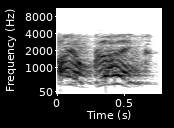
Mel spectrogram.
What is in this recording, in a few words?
blinded, pirate; Counter Strike Model Pack; CS:GO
